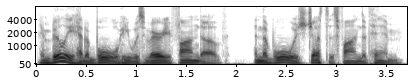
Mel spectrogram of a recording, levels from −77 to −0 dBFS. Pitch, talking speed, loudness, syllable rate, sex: 100 Hz, 305 wpm, -17 LUFS, 6.2 syllables/s, male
